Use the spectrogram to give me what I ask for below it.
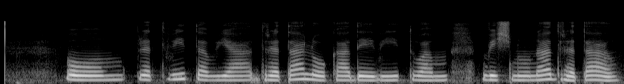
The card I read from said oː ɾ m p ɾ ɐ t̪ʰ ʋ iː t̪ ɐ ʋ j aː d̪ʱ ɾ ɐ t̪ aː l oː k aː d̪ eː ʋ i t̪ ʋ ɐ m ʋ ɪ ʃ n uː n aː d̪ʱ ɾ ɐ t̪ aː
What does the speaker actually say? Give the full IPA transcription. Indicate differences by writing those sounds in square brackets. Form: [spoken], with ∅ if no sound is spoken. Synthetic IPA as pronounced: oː [∅] m p ɾ ɐ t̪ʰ ʋ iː t̪ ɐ ʋ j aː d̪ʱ ɾ ɐ t̪ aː l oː k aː d̪ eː ʋ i t̪ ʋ ɐ m ʋ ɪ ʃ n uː n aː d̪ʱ ɾ ɐ t̪ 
